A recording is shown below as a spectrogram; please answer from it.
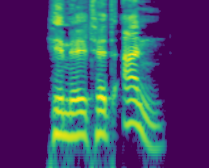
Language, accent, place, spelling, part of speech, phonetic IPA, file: German, Germany, Berlin, himmeltet an, verb, [ˌhɪml̩tət ˈan], De-himmeltet an.ogg
- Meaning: inflection of anhimmeln: 1. second-person plural preterite 2. second-person plural subjunctive II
